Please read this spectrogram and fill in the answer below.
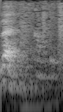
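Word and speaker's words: wrath: गुस्सा कह सकते हैं, रैथ। और हम जानेंगे एक चीज कि अगर किसी भी डब्ल्यू वर्ड के बाद आर आता है तो ये जो डब्ल्यू वर्ड होता है क्या होता है? साइलेंट होता है।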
